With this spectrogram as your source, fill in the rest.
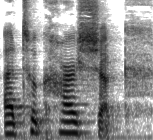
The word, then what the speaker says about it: Tokarczuk: Somebody told me how to pronounce this. I'm so sorry. I should have practiced. Tokarczuk.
